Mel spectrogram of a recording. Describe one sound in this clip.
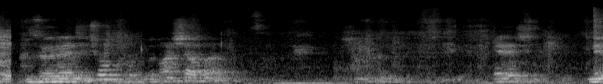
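Children murmur quietly in a classroom.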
